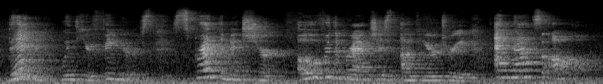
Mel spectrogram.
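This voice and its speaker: A woman playing a cheery 1940s radio pitchwoman giving scripted homemaking tips. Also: very animated, a little slow, pushed and bright, heavily acted. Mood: cheery, instructive. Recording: distant, echoey, noisy hall.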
